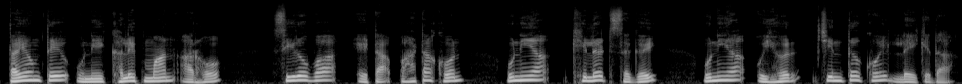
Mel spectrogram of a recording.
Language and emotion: Santali, neutral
